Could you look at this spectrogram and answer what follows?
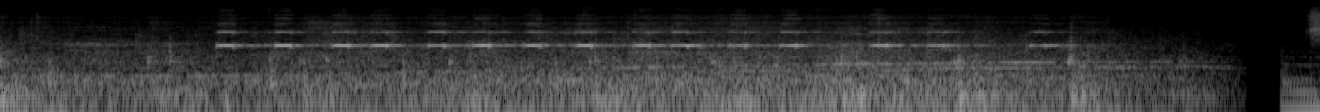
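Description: Rapid electronic beeping, one high tone about four times a second, starting about a second in and stopping near the end, over a low rumble.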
